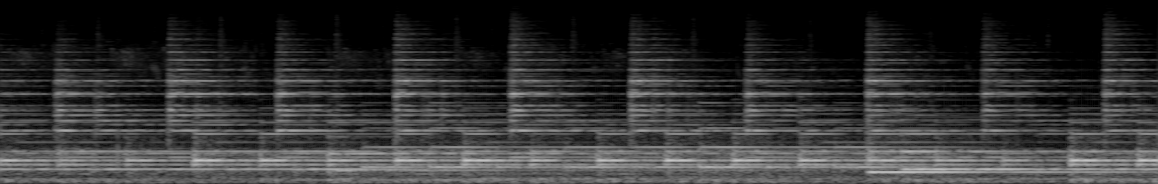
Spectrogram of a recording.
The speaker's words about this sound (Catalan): Diuen i expliquen que no fa tants anys el so de les campanes formava part del paisatge sonor de pobles, viles i ciutats.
